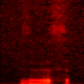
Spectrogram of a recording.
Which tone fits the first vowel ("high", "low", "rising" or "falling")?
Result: rising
